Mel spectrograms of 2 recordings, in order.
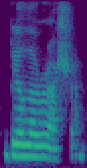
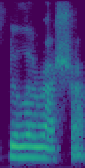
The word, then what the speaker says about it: Belarus: a couple words about why we say belarus or bella russia sometimes in the soviet times uh the common pronunciation in english i believe was below russia the below russian soviet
